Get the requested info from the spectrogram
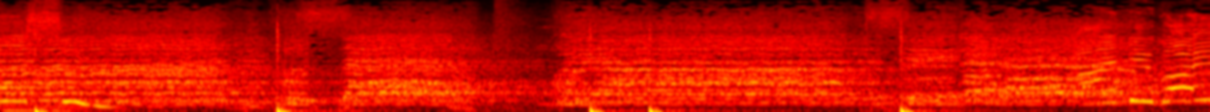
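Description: Live gospel worship music: a choir sings sustained notes over a band, with a kick drum hitting about once a second.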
